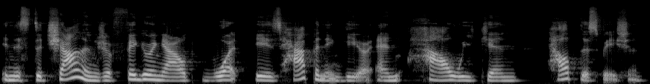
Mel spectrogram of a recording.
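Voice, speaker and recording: A woman's voice: on the low side, steady tone, a little slow, vocal fry, fairly bright tone. A woman with a French accent, whose first language is French, talking as a guest in a podcast interview with eager speech and many restarts. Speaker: guest, Chinese medicine teacher.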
